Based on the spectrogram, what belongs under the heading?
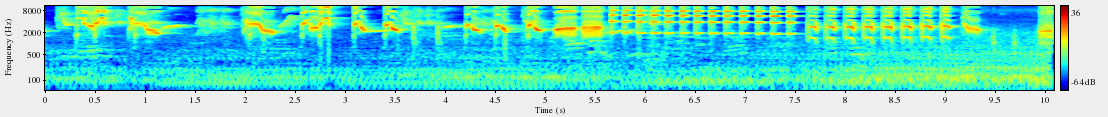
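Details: Nias hill myna singing vigorously, a recording offered to stir other kept mynas and as a tutor track: loud squawks and falling whistles, then long runs of rapid, evenly spaced metallic notes near the end.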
